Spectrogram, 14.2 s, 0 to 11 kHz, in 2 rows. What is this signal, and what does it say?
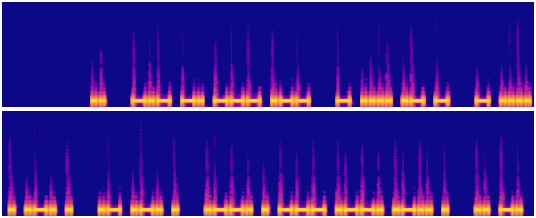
Morse code, heard as a keyed tone, about 22 wpm, 700 Hz. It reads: I KNOW THAT THERE ARE PEOPLE IN
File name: practice / 22wpm / Sentences with 3-Word Phrases - 22wpm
